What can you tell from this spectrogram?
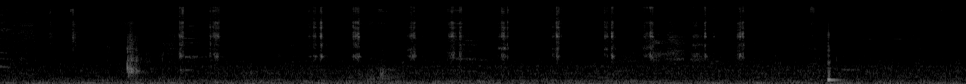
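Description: Small curved knife scraping and paring the skin off taro corms (gati kochu) held in the hand: short crisp clicks, about two or three strokes a second, with one louder knock about eight seconds in.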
